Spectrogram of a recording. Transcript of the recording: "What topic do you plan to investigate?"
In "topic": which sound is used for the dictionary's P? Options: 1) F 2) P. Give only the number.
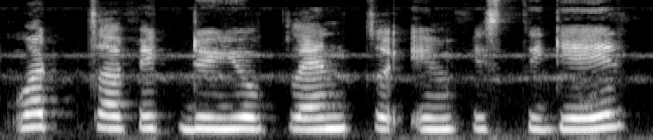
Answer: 1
